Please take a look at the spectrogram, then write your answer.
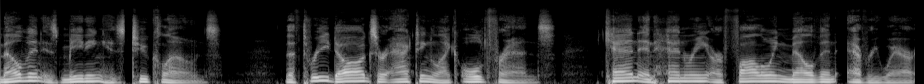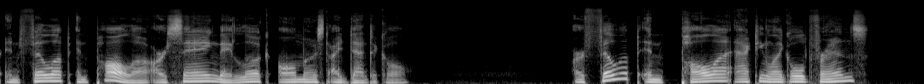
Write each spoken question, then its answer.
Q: Are Philip and Paula acting like old friends?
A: No, Philip and Paula aren't acting like old friends.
